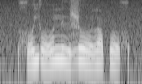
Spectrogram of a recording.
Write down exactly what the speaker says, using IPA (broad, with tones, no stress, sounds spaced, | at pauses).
x o˩˧ j oː˧˩˧ n ɨː˧˩ ɮ oː˧˩ l ɔ˧˩ p o˧˩ x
